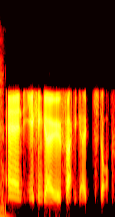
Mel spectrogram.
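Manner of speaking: level, deadpan, flat monotone. Retelling how an interpreter translated a customer's angry swearing: imitating a monotone interpreter. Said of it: "into the most monotonic".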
